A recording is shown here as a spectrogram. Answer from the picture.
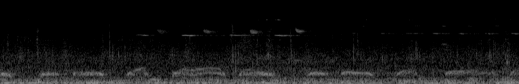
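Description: Birdsong: a small songbird gives a few high up-slurred chirps, then a run of thin high notes. Under it is a steady series of low, rounded notes about three a second, over a low background rumble.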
